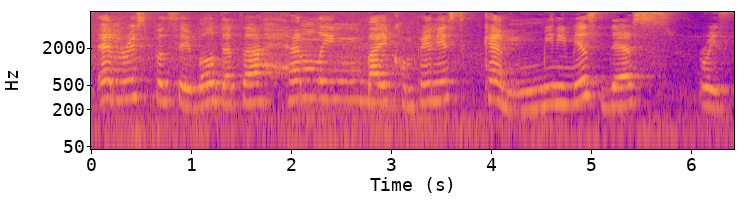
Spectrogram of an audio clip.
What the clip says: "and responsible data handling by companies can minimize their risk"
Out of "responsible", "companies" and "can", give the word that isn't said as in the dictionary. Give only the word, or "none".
companies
